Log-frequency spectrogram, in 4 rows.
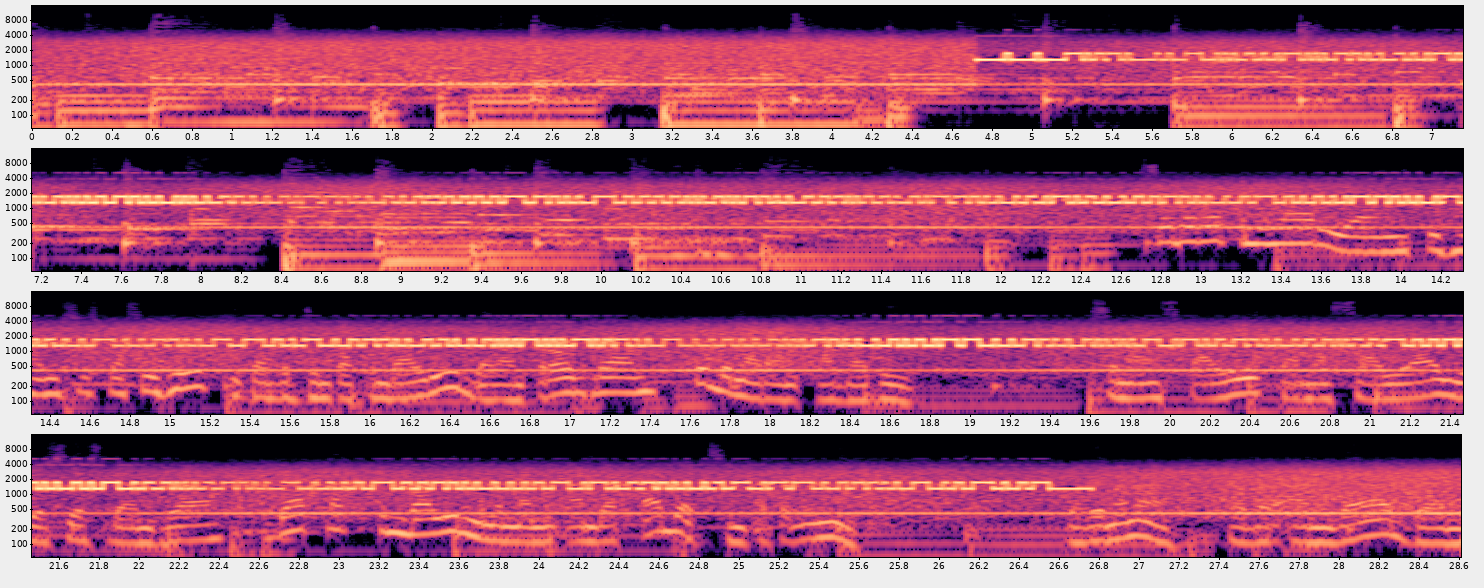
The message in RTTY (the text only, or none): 96036 03642 67073 04885 58864 84873 23218 75003 32151 95097 81436 91076 72391 46932 24858 09242 91258 12937 29357 92579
